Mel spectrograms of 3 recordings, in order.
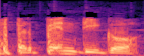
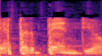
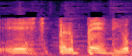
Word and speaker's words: esperpéntico: ningún tipo de giro, bueno, esperpéntico, ahí sí, hoy lo dije bien, quería recuperarme de ayer, que ayer dije esperpéntico o algo así, esperpéntico.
